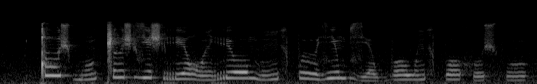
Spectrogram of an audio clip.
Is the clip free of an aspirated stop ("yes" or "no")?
yes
